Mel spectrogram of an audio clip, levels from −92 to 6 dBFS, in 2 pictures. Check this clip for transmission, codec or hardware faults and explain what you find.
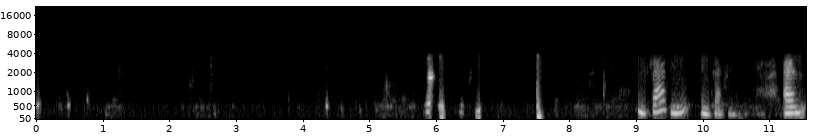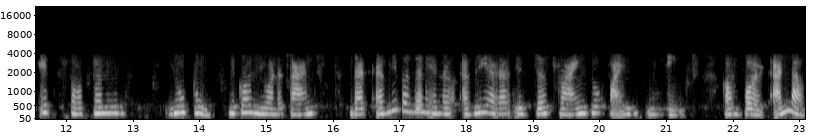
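Two faults are present: G.729 codec coloration throughout, and six short dropouts from VoIP packet loss concealed by the speech codec.

The G.729 codec, here G.729A at 8 kbit/s, is plainly audible across the whole speech clip. Each 10 ms frame is rebuilt from a vocal tract filter, a pitch predictor and a few pulses. Nothing above 4 kHz survives, and the voice sounds rough and synthetic.

VoIP packet loss concealed by the speech codec occurs at 3.69, 11.45 (just before "it softens"), 13.51 (just before "too because you understand"), 16.22 (before "that every person in"), 18.42 and 21.45 s. Each gap is 30 or 60 ms, which fits one or two lost packets. The decoder extrapolates its last pitch and filter, so each gap becomes a brief buzzy or noisy smear that fades, and the voice recovers weakly afterwards.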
